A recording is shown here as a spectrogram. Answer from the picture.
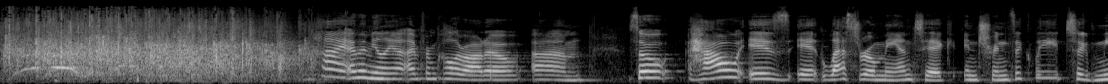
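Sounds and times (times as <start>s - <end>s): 
audience applause in a large room: 0.0s - 3.2s
speech: 3.2s - 11.0s.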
